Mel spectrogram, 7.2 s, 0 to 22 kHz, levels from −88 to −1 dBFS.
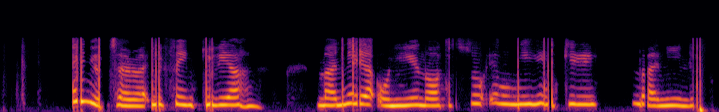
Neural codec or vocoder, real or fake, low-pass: codec, 16 kHz, 2 kbps, X-Codec, HuBERT features, trained on general audio; fake; 5.4 kHz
